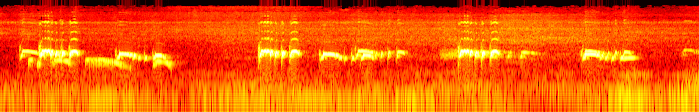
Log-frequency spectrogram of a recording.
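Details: Local Indonesian zebra dove in crystal-voiced style, played as a lure to prompt reluctant doves to sing: bright trilled coo phrases repeated every couple of seconds, each a rolling burst followed by softer sliding notes, over a low steady hum.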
